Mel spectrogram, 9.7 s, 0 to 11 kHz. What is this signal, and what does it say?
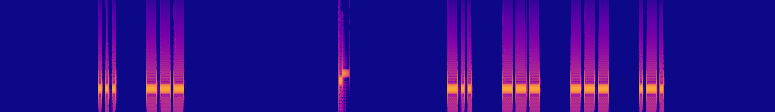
Morse code, heard as a keyed tone, about 28 wpm, spaced as for 16 wpm, 700 Hz. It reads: SO DOOR
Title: 3x Character Spacing - Top 300 Words - 28wpm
